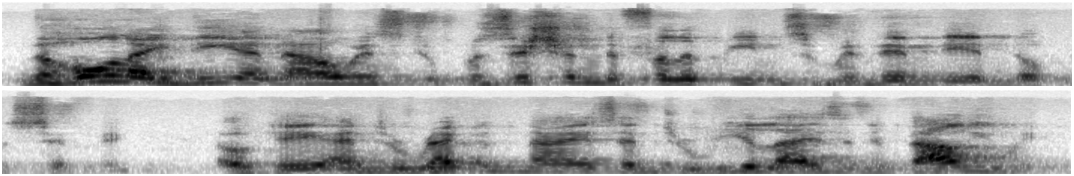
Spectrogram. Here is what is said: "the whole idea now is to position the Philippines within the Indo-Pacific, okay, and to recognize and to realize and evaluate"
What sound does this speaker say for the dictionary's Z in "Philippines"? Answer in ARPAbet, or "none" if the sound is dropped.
Z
